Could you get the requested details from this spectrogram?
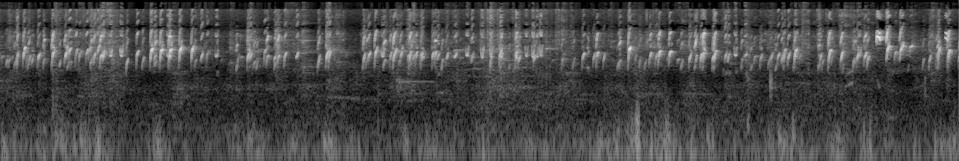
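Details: Continuous European goldfinch twittering used to prompt caged goldfinches to sing: fast, high, jingling chirps in long runs with brief pauses, over a quiet low background.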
